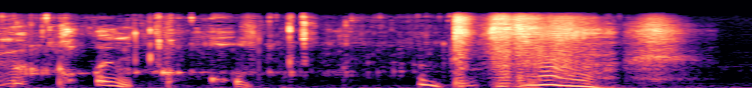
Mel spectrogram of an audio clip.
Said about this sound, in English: Pour some scotch on it.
